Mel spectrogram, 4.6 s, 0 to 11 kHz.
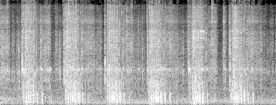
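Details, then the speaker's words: Stihl chainsaw that won't start, fixed about 3 years earlier, compression tester fitted: six slow heavy rope pulls with stiff compression puffs; reads 170 psi, engine in extremely good health, hard to pull. "After several pulls, the reading is an amazing 170 psi, which means this engine is in extremely good health."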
